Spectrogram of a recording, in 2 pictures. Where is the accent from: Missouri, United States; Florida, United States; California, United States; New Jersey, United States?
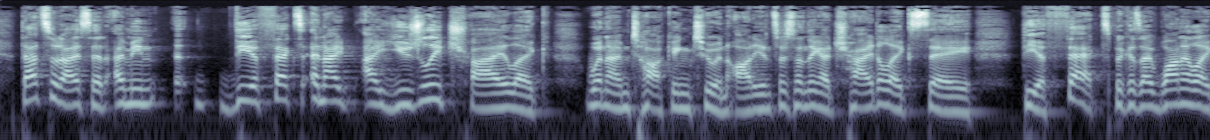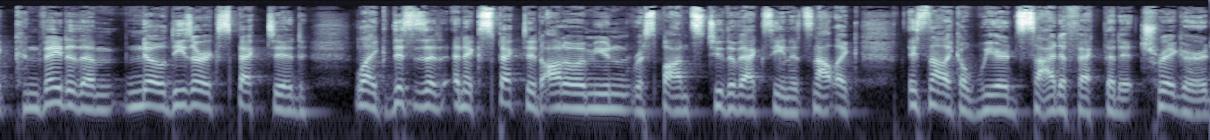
New Jersey, United States; also born or lived in New York City; we grew up here in New Jersey.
